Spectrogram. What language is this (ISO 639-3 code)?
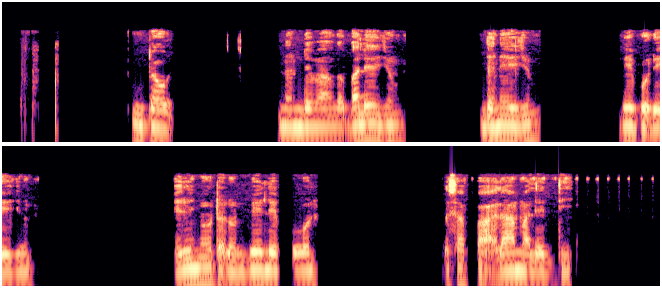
ful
